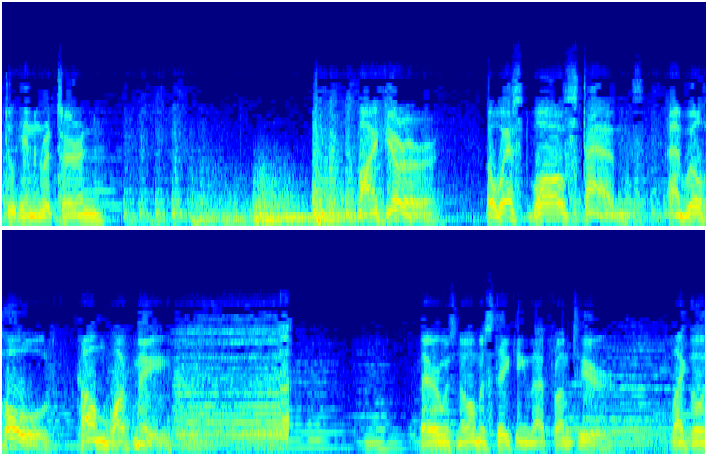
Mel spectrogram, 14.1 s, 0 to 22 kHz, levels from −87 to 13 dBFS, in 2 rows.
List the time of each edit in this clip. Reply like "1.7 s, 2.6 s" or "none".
9.8 s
